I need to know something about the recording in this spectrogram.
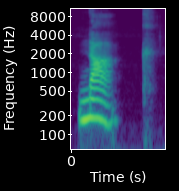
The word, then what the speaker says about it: knock: 일단 KN에서 K가 묵음이니까 여기 이 부분은 네 라고 발음을 하고요. 그리고 CK 먼저 읽어보면 CK는 합쳐서 덩어리 철자로 어떻게 읽죠? 네, 라고 읽습니다. 우리가 이전에 배웠죠. 그리고 이 오는 오의 가장 흔한 대표 소리는 오도 있고 아도 있는데 사실 아로 소리 나는 경우가 더 많고요. 그리고 이렇게 오 다음에 CK가 오면은요. 오는 아로 읽으시면 됩니다. 그래서 이 단어는 knock, knock, knock 라고 읽으시면 돼요.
